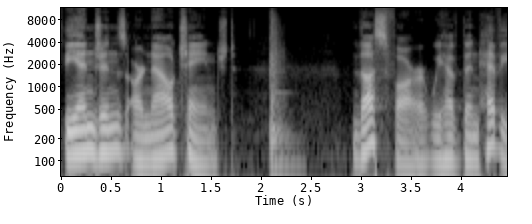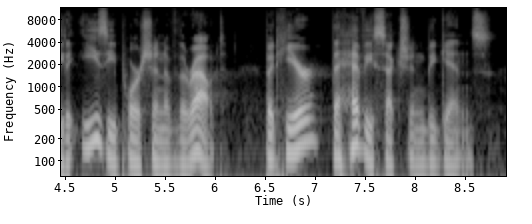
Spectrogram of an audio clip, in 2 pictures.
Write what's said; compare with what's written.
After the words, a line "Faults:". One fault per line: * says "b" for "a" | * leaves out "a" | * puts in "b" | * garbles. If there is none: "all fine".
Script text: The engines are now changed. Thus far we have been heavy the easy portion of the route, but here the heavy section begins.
The engines are now changed. Thus far we have been heavy the easy portion of the route, but here the heavy section begins.
Faults:
all fine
